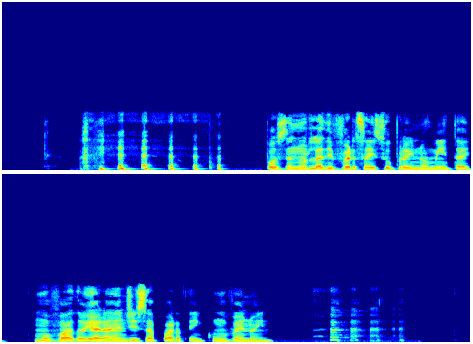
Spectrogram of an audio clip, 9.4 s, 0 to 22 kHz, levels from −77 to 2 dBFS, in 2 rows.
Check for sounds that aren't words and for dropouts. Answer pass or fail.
fail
